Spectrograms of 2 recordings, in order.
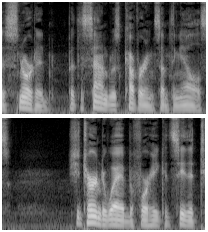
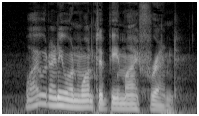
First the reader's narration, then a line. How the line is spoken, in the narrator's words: Her voice was slightly muffled by her hand over her mouth as she said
